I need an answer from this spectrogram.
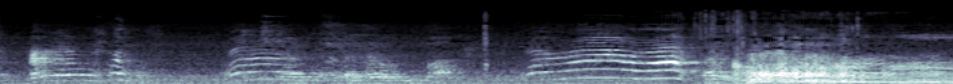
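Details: An energetic Savannah cat, described as aggressive and fond of chicken, gives drawn-out, wavering meows in short bursts while a person nearby commands it to sit, with rustling.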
